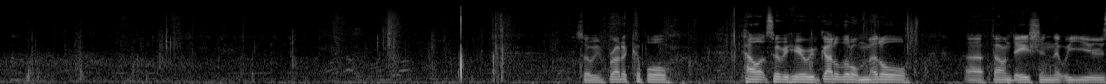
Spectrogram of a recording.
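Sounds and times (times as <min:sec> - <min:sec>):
footsteps through grass: 0:00.0 - 0:11.0
man talking: 0:03.2 - 0:04.4, 0:05.5 - 0:11.0.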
